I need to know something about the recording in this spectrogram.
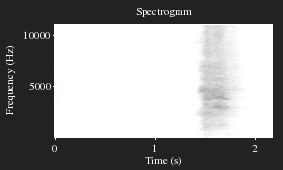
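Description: Near silence, then about one and a half seconds in a man's single short, sharp breath out, lasting about half a second.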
